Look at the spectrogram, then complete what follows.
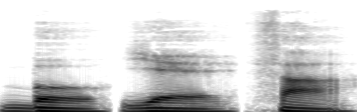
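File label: "boyetha", concatenated syllables; Affixing experiment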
